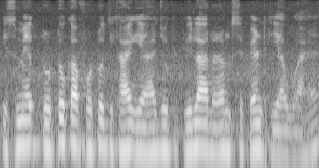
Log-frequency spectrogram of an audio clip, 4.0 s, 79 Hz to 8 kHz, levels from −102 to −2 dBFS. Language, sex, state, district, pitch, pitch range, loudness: Hindi, male, Jharkhand, Deoghar, 130 Hz, 125-135 Hz, -17 LUFS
